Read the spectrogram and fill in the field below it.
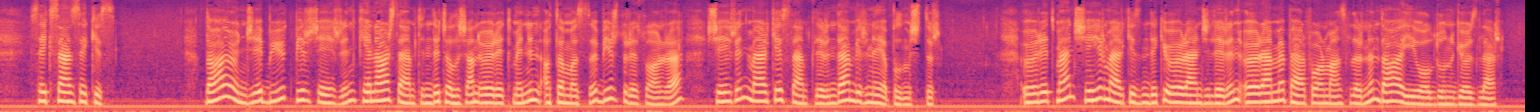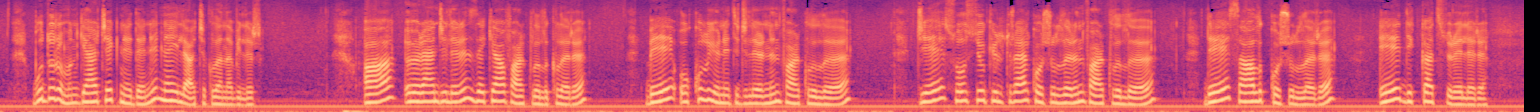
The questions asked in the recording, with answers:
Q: Bu durumun gerçek nedeni neyle açıklanabilir?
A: Yanıt C. Sosyokültürel koşulların farklılığı.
